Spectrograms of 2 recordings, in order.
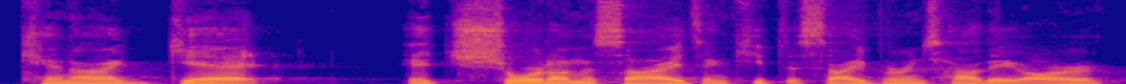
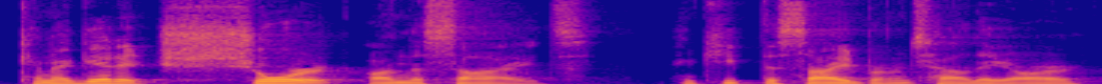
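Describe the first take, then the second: First: The stress falls on the word get. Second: The stress falls on the word short. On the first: The action of getting the cut matters most. "You're emphasizing the action of getting the cut" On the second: The specific style matters most. "You're focusing on a specific style"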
